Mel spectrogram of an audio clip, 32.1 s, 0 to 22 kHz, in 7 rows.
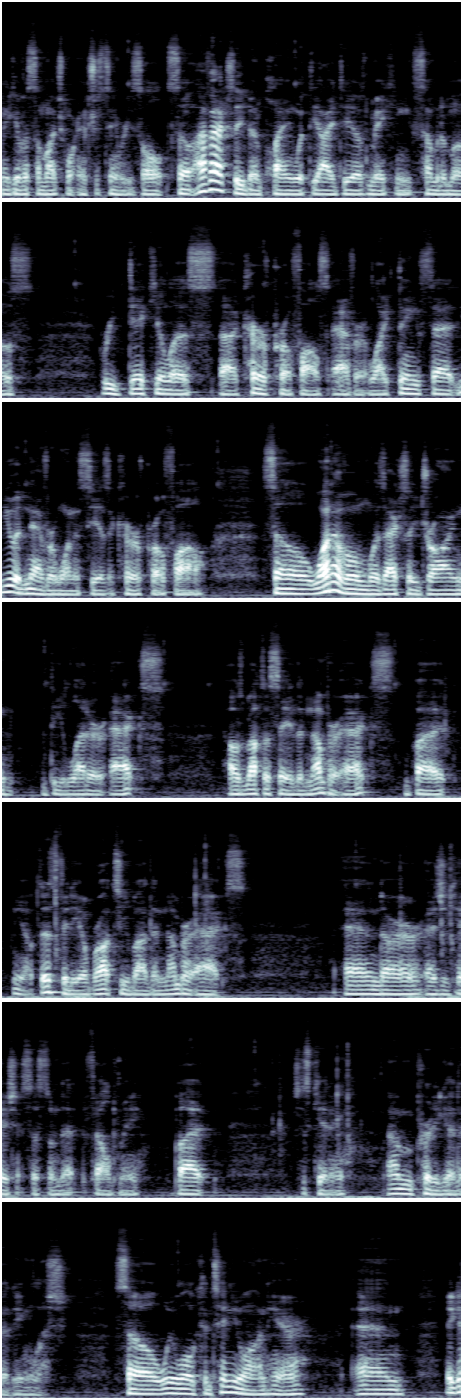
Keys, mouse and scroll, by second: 0.9 click, 2.2 click, 3.6 click, 5.8 click, 7.7 click, 10.1 click, 12.0 click, 13.1 click, 15.0 click, 15.8 click, 18.7 ctrl+c, 19.4 click, 20.3 ctrl+v, 21.8 click, 22.7 ctrl+v, 23.6 click, 26.3 v, 27.2 click, 29.8 click.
